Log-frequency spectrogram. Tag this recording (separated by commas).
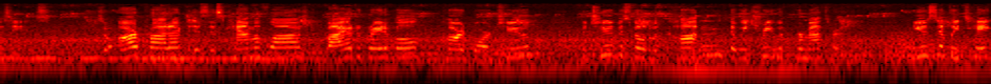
Speech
